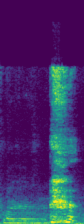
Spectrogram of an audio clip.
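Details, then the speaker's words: Adult female patient gives a single short, sharp cough on request during thoracic assessment and stethoscope auscultation for abnormal sounds such as crackles and wheezes; voluntary cough. "now i'm going to listen for abnormal sounds such as freckles and wheezes and for coughing so can you"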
